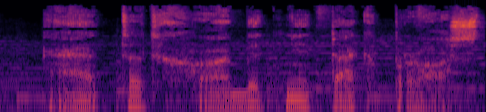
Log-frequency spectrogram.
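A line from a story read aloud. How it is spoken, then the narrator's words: Muttered. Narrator (Russian): пробормотал Гэндальф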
